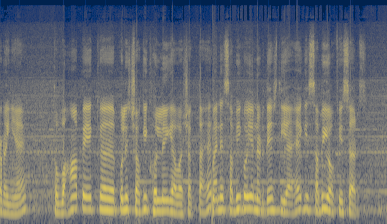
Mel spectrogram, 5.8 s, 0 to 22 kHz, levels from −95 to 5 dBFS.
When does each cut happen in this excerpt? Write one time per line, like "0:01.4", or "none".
0:03.2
